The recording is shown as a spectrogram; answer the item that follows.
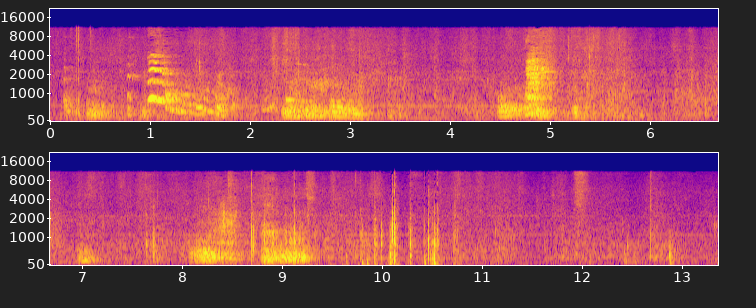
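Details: Playing Labrador retriever puppies of a B-litter: a high, strained yelp opens, then several drawn-out growling grumbles a few seconds apart, followed by a run of light tapping clicks.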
